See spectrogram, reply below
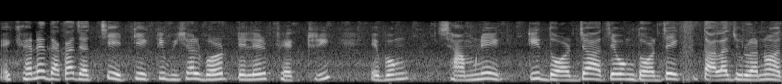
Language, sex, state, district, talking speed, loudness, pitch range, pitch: Bengali, female, West Bengal, Dakshin Dinajpur, 155 wpm, -13 LUFS, 220-260 Hz, 240 Hz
